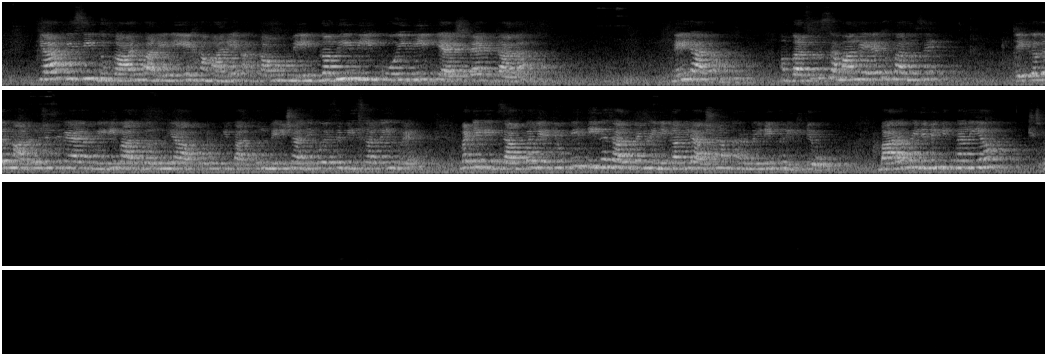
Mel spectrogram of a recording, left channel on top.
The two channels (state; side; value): silent; right; 61 dB below the other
